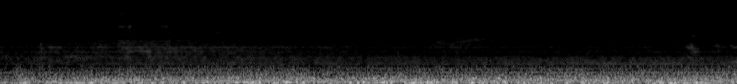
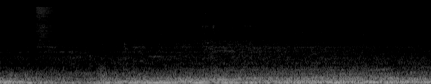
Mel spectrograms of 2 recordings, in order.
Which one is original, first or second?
second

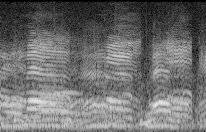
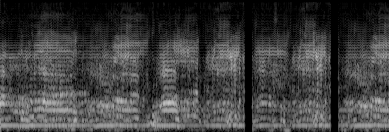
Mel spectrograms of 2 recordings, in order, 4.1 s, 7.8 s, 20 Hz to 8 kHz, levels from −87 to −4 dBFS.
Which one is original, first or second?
first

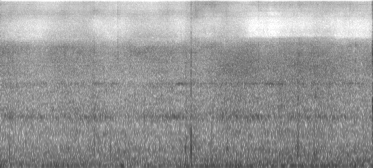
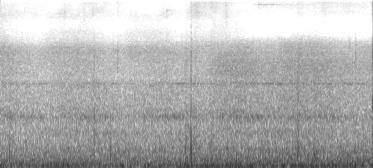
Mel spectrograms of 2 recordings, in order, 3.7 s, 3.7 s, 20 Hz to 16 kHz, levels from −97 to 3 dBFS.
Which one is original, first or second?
second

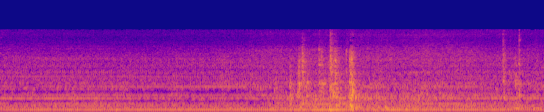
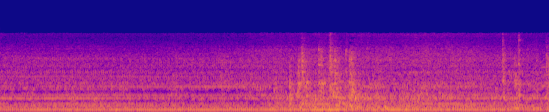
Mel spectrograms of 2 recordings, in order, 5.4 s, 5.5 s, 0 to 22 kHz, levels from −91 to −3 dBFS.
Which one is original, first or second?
first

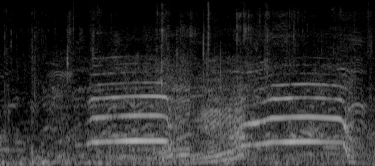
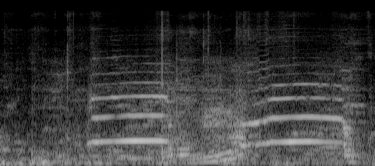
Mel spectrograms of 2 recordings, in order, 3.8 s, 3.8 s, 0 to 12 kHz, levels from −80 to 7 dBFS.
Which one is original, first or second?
first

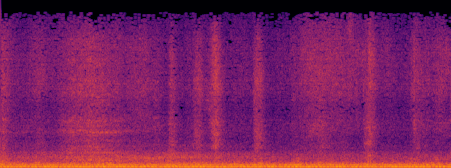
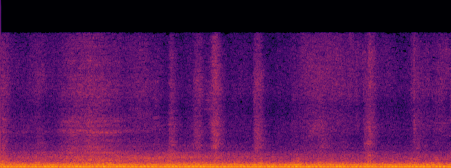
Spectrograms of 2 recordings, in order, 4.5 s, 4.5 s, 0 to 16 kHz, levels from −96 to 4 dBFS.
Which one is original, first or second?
second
